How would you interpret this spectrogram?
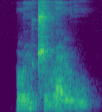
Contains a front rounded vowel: yes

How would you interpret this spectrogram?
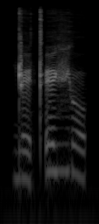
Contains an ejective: yes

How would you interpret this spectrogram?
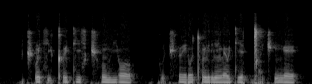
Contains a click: yes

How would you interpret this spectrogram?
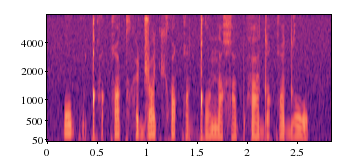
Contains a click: yes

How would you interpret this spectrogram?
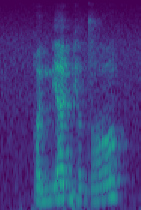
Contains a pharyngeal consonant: no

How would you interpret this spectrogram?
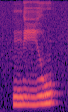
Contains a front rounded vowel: no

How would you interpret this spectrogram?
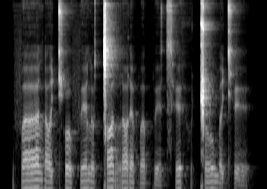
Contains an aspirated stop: yes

